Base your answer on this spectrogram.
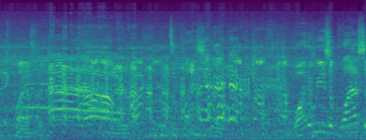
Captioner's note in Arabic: الركاب يضحكون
